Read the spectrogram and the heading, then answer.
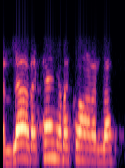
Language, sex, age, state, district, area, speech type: Malayalam, female, 30-45, Kerala, Pathanamthitta, rural, conversation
